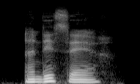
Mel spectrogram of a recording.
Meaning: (noun) dessert, pudding; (verb) third-person singular present indicative of desservir
- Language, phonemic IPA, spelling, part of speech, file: French, /de.sɛʁ/, dessert, noun / verb, Fr-dessert.ogg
